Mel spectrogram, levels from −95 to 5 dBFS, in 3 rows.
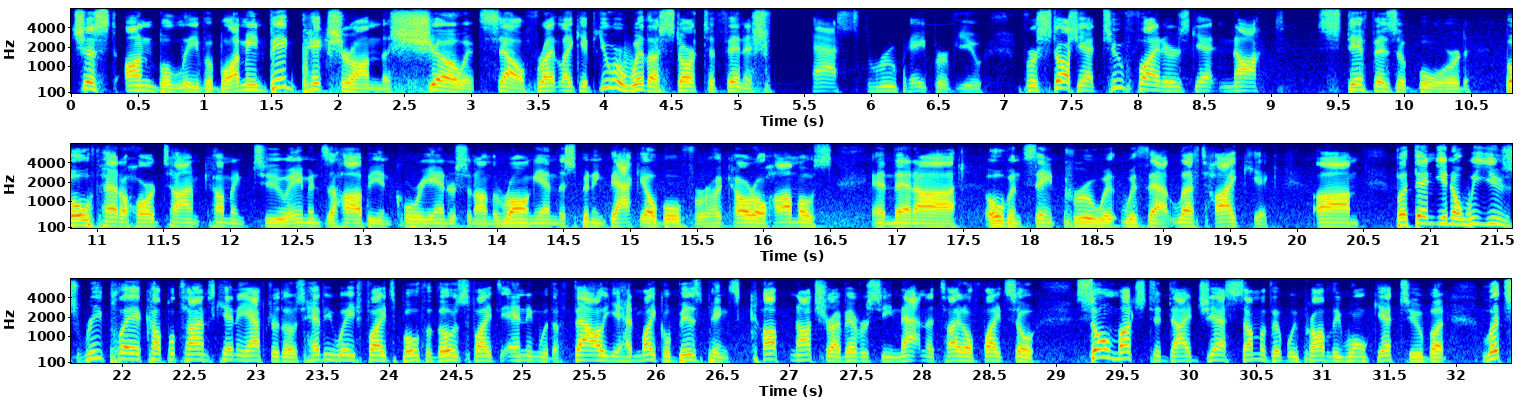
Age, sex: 30-49, male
